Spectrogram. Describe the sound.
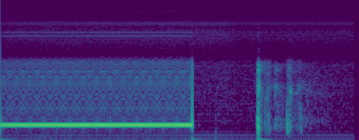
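A telephone ringback tone sounds while a call is placed, one steady, even tone lasting about a second and a half before cutting off, followed by a few faint clicks.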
